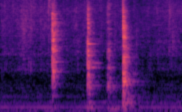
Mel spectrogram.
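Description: Ingredients cooking in a too-small pan for homemade Italian spaghetti sauce, giving a few short stirring scrapes and sizzling bursts over a faint steady background hum.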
